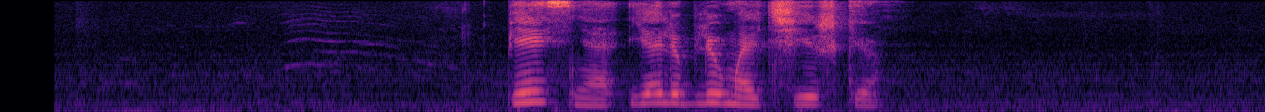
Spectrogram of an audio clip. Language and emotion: Russian, positive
